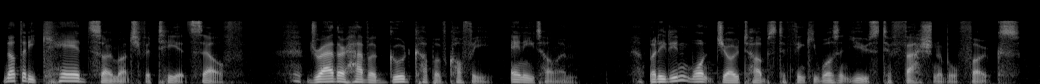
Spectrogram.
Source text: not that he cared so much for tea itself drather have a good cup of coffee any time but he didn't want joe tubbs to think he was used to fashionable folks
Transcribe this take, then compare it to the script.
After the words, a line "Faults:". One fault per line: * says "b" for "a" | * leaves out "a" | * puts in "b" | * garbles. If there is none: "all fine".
not that he cared so much for tea itself drather have a good cup of coffee any time but he didn't want joe tubbs to think he wasn't used to fashionable folks
Faults:
* says "wasn't" for "was"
